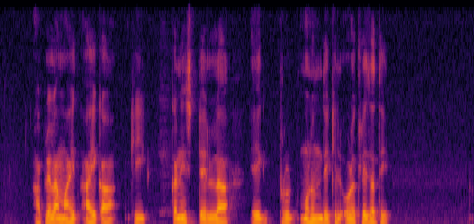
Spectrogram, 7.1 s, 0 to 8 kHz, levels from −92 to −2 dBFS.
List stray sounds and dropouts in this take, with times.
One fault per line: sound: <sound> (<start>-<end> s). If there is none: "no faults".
no faults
